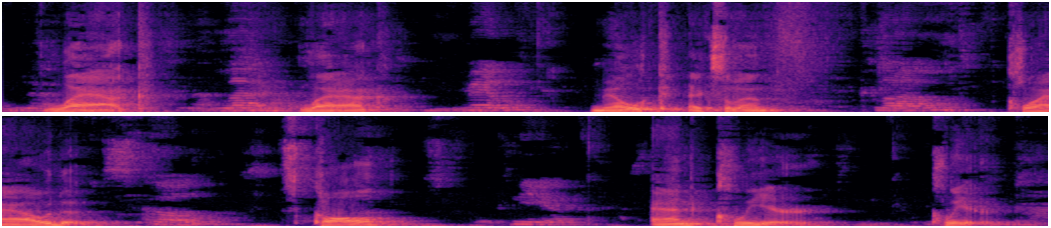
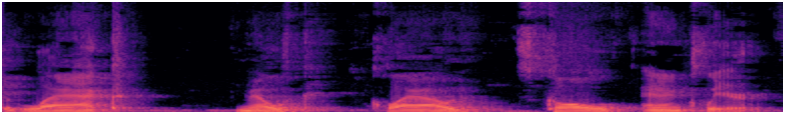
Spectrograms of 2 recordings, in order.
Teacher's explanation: in american accent we don't have something called the light l we have only the dark l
